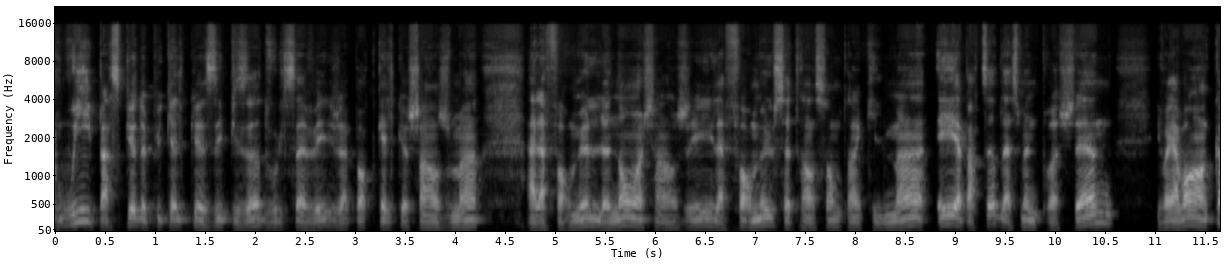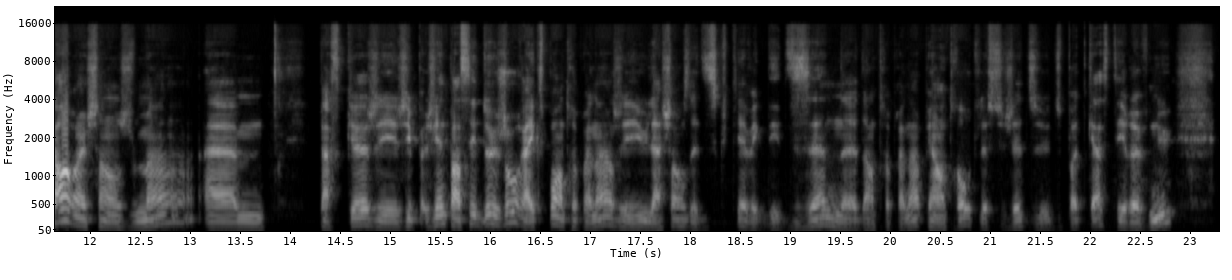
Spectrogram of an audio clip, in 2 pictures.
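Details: Adult male speaker; Typical speech.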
